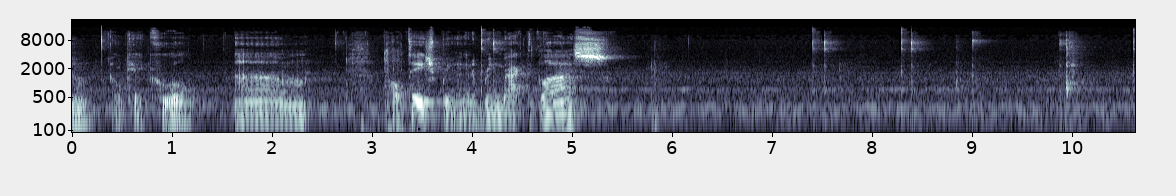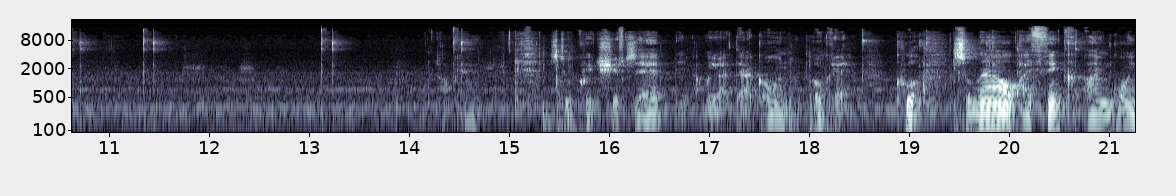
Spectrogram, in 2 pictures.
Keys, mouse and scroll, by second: 3.3 alt+h, 4.2-6.8 drag, 7.6-9.4 drag, 9.4 middle click, 10.8-15.7 drag, 15.7 shift+z, 18.3 shift+z, 20.8-21.2 drag.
